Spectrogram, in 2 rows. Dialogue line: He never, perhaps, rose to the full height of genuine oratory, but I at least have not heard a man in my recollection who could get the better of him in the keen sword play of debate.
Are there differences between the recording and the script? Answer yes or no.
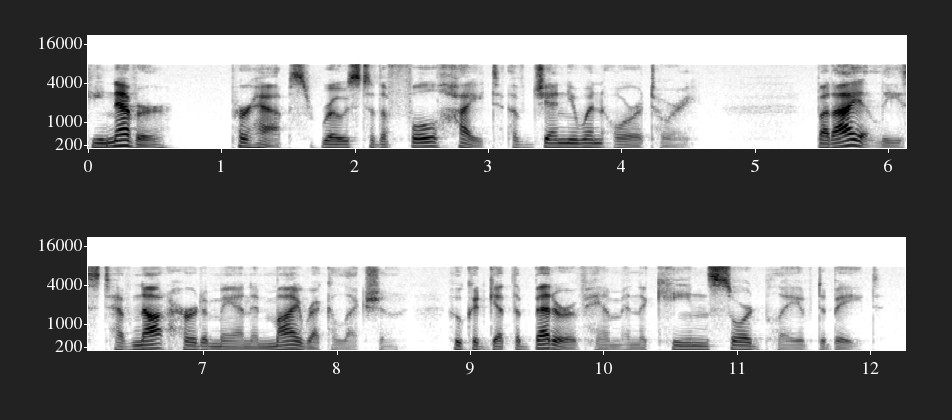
no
